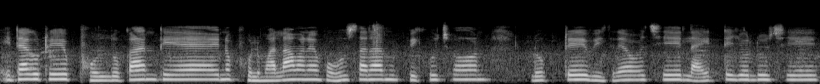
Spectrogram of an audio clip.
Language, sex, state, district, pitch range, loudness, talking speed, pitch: Odia, female, Odisha, Sambalpur, 200-225 Hz, -17 LUFS, 115 wpm, 220 Hz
